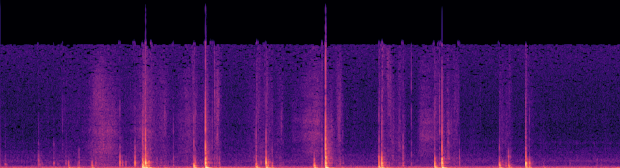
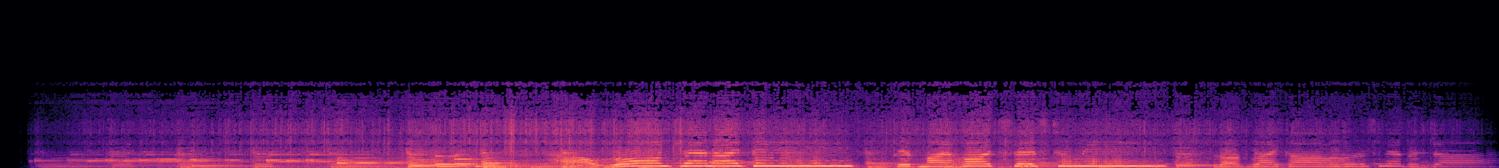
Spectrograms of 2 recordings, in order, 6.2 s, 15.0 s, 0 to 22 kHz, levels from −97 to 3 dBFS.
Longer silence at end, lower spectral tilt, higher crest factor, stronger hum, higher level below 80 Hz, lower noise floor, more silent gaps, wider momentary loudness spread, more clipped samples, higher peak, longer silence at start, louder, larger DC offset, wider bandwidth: second, 0 s vs 0.25 s; about the same, -6.5 dB/octave vs -6 dB/octave; about the same, 20 dB vs 16 dB; neither; first, -24 dBFS vs -62 dBFS; second, -40 dBFS vs -48 dBFS; neither; first, 24 LU vs 17 LU; first, 0.1% vs under 0.1%; first, 0 dBFS vs -8 dBFS; second, 0.15 s vs 0.35 s; first, -20 LUFS vs -23 LUFS; neither; first, 16.5 kHz vs 11.5 kHz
